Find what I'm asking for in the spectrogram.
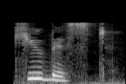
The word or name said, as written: cubist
